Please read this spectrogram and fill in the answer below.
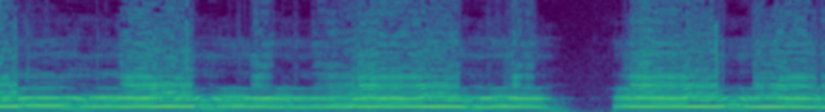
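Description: Solo male voice chanting a Coptic hymn unaccompanied, drawing out long vowels in wavering melismatic ornaments. The phrase breaks for a breath just before three seconds in, and the next long phrase begins at once.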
